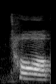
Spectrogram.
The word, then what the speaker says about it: Thor: [This is a common problem for Thai people, because we don't have the Th sound, we only have the T.] So, Thor it is. If you wanna do Tor, it's also not wrong. I guess it's Norwegian style?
